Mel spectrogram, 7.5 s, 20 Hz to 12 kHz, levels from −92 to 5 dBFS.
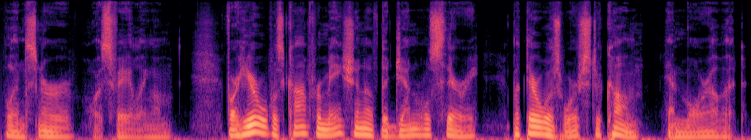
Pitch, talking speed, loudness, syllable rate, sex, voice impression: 90 Hz, 185 wpm, -20 LUFS, 5.5 syllables/s, male, masculine, adult-like, tensed, powerful, slightly weak, muffled, cool, slightly intellectual, calm, mature, friendly, reassuring, wild, lively, kind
